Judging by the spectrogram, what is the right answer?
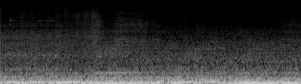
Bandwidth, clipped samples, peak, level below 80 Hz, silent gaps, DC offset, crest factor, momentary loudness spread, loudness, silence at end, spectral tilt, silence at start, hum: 8.6 kHz; under 0.1%; -6 dBFS; -20 dBFS; none; under 0.1%; 12 dB; 3 LU; -21 LUFS; 0 s; -8.5 dB/octave; 0 s; none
